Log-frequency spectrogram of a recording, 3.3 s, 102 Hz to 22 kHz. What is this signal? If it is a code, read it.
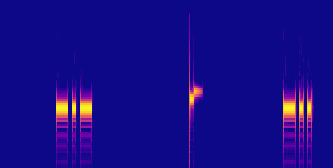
Morse code, heard as a keyed tone, about 30 wpm, 700 Hz. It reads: K D
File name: Single-Letter-Number-30wpm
